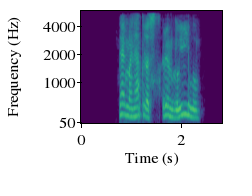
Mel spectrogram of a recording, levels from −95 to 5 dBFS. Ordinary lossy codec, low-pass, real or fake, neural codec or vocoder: MP3, 32 kbps; 5.4 kHz; fake; codec, 24 kHz, 1.5 kbps, HILCodec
